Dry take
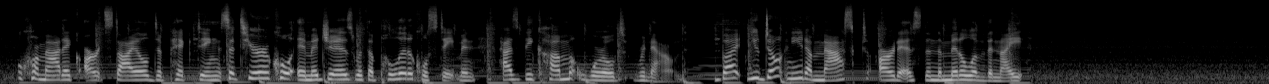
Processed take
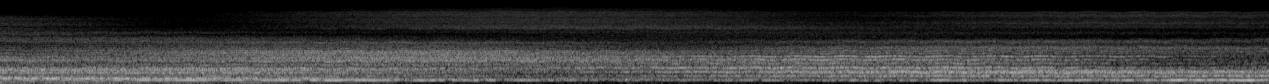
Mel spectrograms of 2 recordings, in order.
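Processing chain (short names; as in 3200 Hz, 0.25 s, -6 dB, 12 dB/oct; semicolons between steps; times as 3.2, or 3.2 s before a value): Paulstretch 8.8×, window 1.00 s, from 7.88; wow and flutter 30 cents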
